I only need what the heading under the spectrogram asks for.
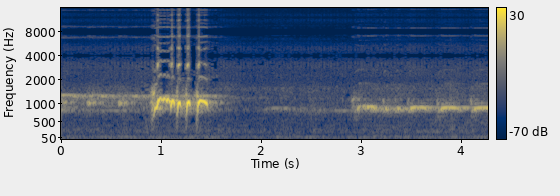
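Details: Local zebra dove, described as having a very thick, deep voice, gives one quick rolling phrase of four or five pulsed coos, then a low, steady, softer tone continues.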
